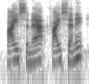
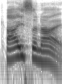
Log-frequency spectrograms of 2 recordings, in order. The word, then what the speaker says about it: Kai Cenat: Kai Cenat? How do you say his name? Wait, say it again. Cenai? Kai Cenai.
